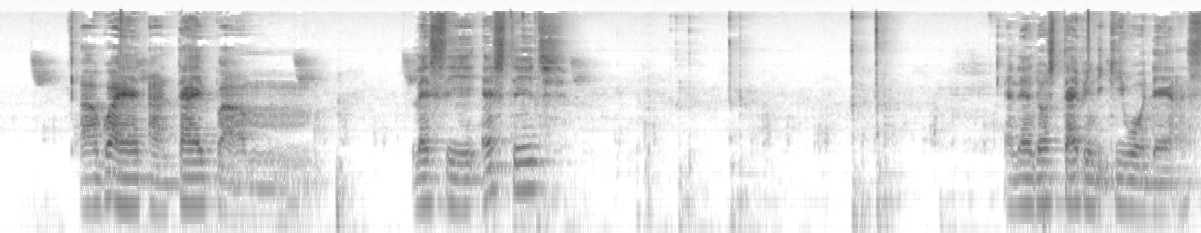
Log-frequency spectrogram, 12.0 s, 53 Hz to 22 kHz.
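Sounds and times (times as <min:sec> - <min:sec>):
computer keyboard keystrokes: 0:06.4 - 0:07.8, 0:08.5 - 0:09.0.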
